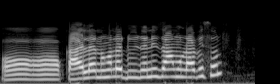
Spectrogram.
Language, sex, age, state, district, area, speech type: Assamese, female, 30-45, Assam, Lakhimpur, rural, spontaneous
